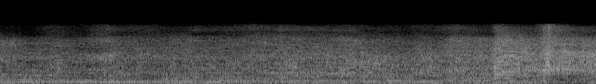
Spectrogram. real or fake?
fake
